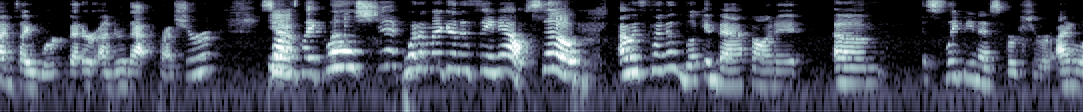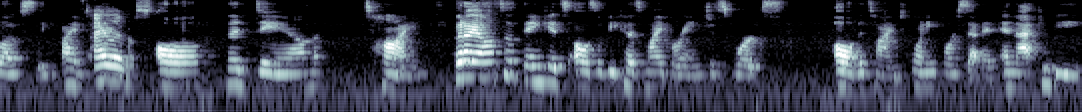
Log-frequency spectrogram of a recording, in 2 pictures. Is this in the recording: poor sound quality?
yes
